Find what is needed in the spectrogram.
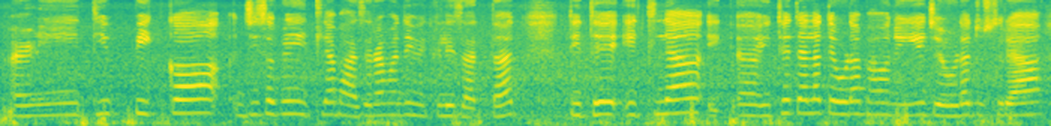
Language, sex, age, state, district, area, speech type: Marathi, female, 18-30, Maharashtra, Sindhudurg, rural, spontaneous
